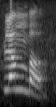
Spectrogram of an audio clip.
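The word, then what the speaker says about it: plumber: Prince नहीं करने वाले हैं next one इज प्लंबर प्लंबर बोलते हैं आप इसको प्लंबर लेकिन यहां पर आपका क्या साइलेंट रहेगा आपका भी साइलेंट रहेगा इस प्लंबर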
